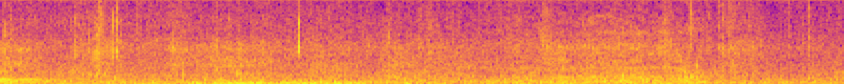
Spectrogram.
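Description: Steady, even room noise in a church hall with soft rustling, as Bible pages are turned during a pause in the reading.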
